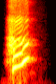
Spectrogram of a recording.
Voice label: Vox Attack jp; Yuria; kingsraid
